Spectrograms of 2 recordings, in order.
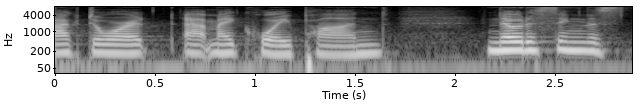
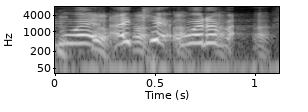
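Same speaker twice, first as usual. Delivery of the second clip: high, helpless mock wail; mock crying; 11 semitones higher than usual. Pond owner helpless before the big bird, mock crying. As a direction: retell a tearful panic in a high voice.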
